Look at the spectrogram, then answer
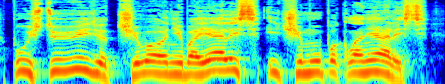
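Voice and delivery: high, ringing, loud declaration; full voice, no whispering. A narrator's reading. Тирион rallying his friends to meet everyone, out loud. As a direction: proclaim it boldly, voice lifted. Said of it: "заговорил уже не шёпотом".

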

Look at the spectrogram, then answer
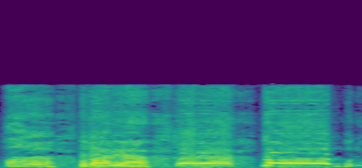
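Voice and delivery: high, screamed football commentary; shouting match commentator. Acted. Mimicking a commentator as a goal comes, screaming high. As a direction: yell the attack up to a goal, pitch soaring. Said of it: "ويزعق ويصرخ".

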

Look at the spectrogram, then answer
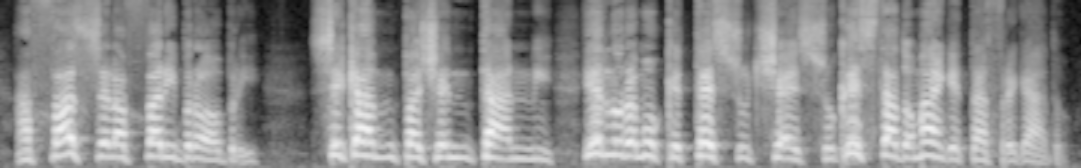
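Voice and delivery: high mock voice quoting familiar advice; quoting an old saying. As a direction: parrot the old warning back, pitched high. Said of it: "ma hai sempre detto".

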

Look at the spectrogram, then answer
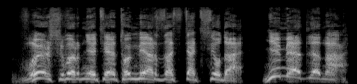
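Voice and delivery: high shouted command; steely shouted order. A narrator's reading. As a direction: bark the order at the guards. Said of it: "стальным тоном приказал". (стальной приказ криком)

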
